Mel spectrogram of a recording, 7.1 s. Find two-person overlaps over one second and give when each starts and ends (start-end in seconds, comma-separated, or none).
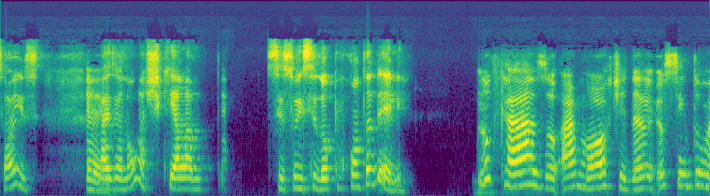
none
